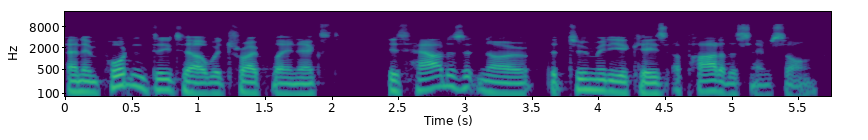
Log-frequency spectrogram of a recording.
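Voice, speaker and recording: Low-voiced man with a gravelly edge. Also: normal speed, a bit bright. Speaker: software tutorial presenter. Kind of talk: explanatory screencast tutorial narration.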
